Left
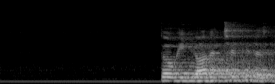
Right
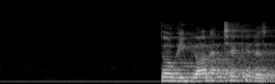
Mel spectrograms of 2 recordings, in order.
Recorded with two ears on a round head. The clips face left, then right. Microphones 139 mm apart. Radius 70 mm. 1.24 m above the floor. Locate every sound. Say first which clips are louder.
1.6 s a man speaking: right 4 dB; 30° right (ahead or behind), 0.5 m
